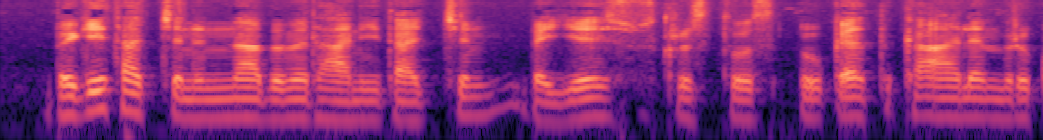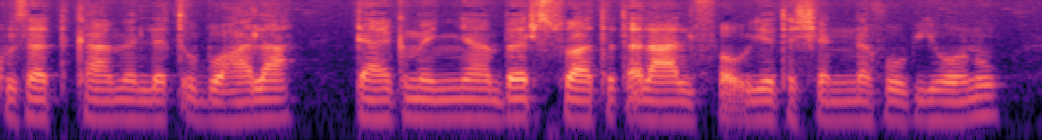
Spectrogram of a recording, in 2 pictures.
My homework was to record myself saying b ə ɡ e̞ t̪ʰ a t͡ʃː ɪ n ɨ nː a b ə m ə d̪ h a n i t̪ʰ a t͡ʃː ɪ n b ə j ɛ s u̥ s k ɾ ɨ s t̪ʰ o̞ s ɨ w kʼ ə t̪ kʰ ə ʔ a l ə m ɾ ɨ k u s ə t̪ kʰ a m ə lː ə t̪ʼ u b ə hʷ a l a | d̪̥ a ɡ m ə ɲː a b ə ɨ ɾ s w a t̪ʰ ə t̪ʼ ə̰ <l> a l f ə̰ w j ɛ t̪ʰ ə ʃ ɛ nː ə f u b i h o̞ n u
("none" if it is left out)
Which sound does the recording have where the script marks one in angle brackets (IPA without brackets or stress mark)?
l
